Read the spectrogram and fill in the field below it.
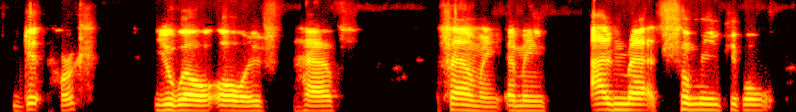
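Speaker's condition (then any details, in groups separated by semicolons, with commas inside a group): Cerebral palsy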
